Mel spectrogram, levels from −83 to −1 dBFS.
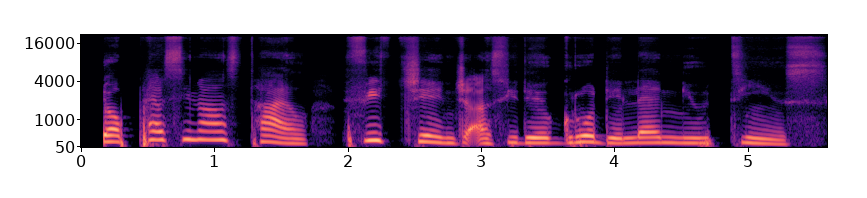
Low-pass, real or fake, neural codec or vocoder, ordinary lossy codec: none; fake; autoencoder, 48 kHz, 128 numbers a frame, DAC-VAE, trained on Japanese speech; none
